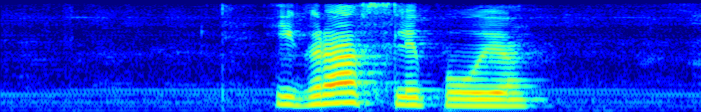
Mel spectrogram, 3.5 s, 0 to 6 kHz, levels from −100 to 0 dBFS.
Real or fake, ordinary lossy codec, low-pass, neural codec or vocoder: real; none; 5.4 kHz; none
